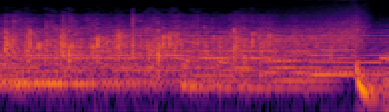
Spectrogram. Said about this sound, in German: Können wir den Leuten einen riesengroßen Applaus geben?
